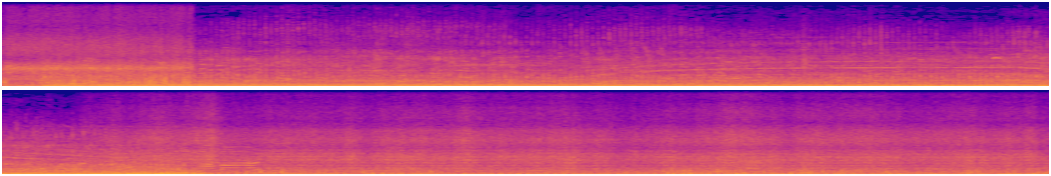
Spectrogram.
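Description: Steady low drone of a river boat's engine running, which cuts off a little over halfway through, leaving wind and water noise.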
